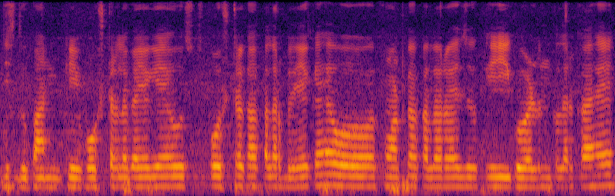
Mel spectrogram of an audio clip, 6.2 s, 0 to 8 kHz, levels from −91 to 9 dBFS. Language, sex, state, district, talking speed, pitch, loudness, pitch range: Hindi, male, Rajasthan, Bikaner, 235 wpm, 150 Hz, -17 LUFS, 145-150 Hz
